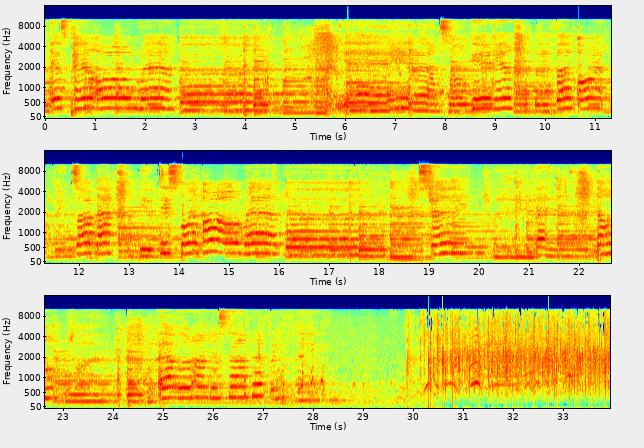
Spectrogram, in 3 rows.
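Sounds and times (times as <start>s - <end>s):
woman singing slow melody: 0.0s - 4.8s, 5.8s - 28.7s
guitar accompaniment: 0.0s - 29.7s.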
